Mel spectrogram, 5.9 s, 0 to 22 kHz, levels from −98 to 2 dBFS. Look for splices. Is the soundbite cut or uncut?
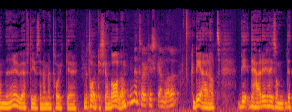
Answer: cut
